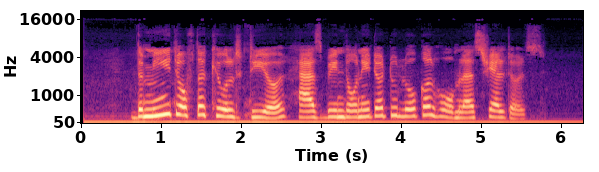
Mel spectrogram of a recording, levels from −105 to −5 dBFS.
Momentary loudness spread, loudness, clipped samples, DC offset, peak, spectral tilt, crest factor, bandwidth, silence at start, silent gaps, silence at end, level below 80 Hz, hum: 18 LU; -15 LUFS; under 0.1%; under 0.1%; -2 dBFS; -6 dB/octave; 14 dB; 10.5 kHz; 0.05 s; none; 0 s; -30 dBFS; none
